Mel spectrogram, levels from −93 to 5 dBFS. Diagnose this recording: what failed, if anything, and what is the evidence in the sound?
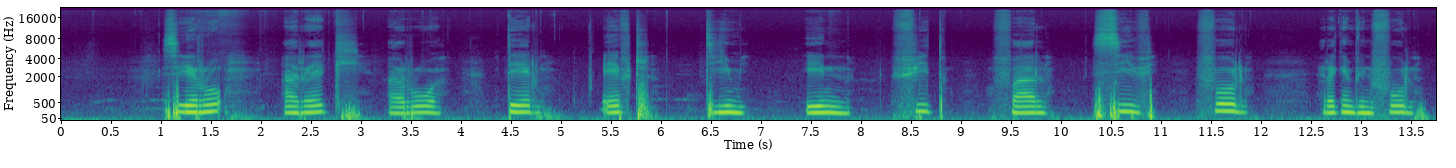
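Nothing failed: no stage of the chain leaves an audible fault anywhere in this speech recording.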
